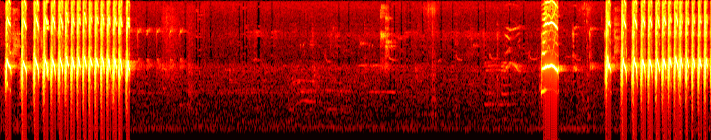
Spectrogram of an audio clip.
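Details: Grey-cheeked bulbul (cucak jenggot) masteran: a dense burst of rapid buzzy chips, about two seconds of near silence, one loud falling whistle, then another quick train of chips.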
